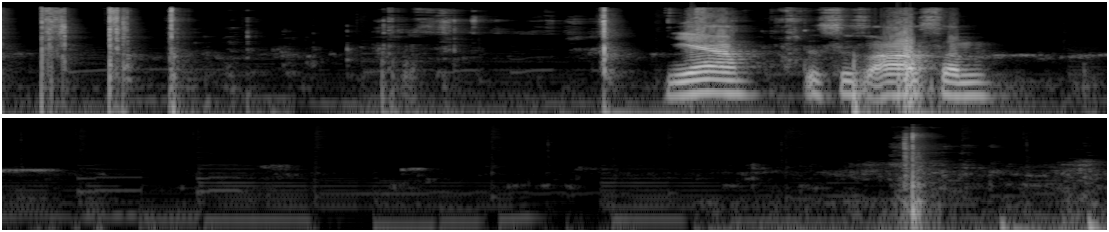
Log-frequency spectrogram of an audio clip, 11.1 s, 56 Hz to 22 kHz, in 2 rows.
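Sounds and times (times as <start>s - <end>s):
cards slapping together: 0.0s - 1.0s.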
